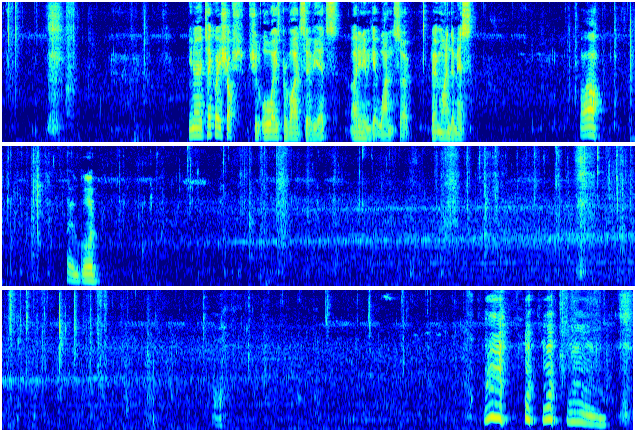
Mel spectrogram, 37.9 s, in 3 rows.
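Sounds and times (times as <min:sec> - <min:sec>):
faint chewing: 0:09.6 - 0:14.0, 0:14.6 - 0:37.9.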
